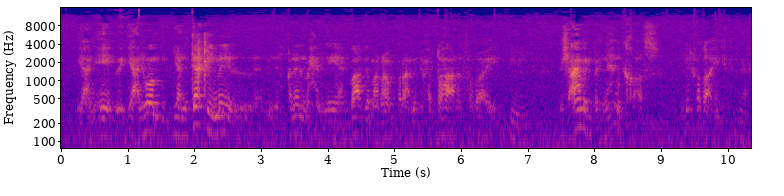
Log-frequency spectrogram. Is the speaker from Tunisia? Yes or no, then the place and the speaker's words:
no; Egypt; فلما تقول انا مصري عربي في الوقت ده في السبعينات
